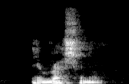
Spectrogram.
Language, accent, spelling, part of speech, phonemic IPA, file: English, Southern England, irrational, adjective / noun, /ɪˈɹæʃ.(ə.)nəl/, LL-Q1860 (eng)-irrational.wav
- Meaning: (adjective) 1. Not rational; unfounded, nonsensical or wrong-headed 2. Of a real number, that cannot be written as the ratio of two integers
